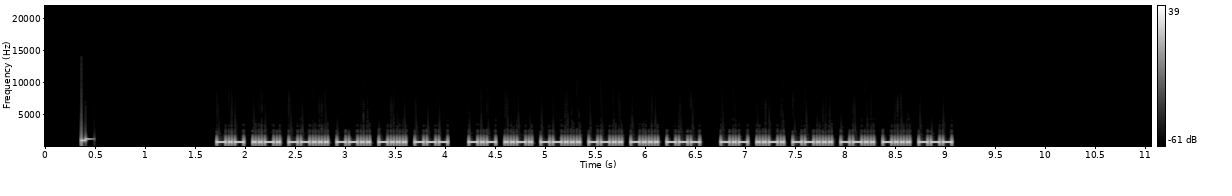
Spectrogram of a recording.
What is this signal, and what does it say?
Morse code, heard as a keyed tone, about 40 wpm, 700 Hz. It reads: KF7ZBO KF7ZBO KF7ZBO
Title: USA Call Signs Repeated 3x 40wpm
